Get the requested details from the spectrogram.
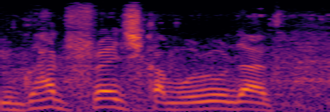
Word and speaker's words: Cameroon: Cameroon.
